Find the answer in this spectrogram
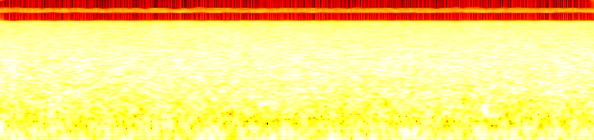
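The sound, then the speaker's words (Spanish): Steady rain falling at night, heard as a continuous, even hiss without distinct drops or changes in intensity. No voices or other sounds break through it. “Llueve, es de noche.”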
